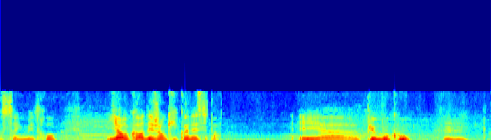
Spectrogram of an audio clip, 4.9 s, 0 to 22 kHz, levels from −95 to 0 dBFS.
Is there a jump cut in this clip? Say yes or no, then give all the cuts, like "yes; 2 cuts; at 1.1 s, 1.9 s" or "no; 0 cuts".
no; 0 cuts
